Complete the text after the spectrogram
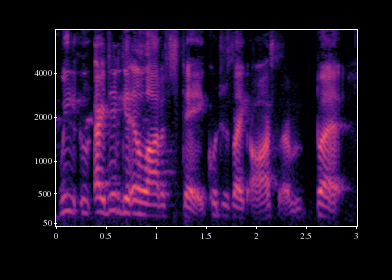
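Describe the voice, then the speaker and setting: A woman telling a long story in casual podcast chat, rambling and animated with many fillers. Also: lowish voice, fairly quick, husky.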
